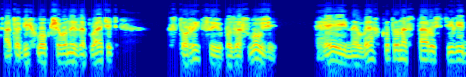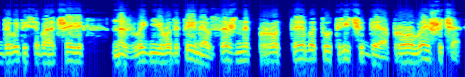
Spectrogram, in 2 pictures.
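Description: An aging nobleman, worried and pleading, voiced by a male reader. The voice is deep. The sound is thin and dry, like a phone line. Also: brisk, husky, dry recording. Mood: anxious. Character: old nobleman, anxious and grieving.

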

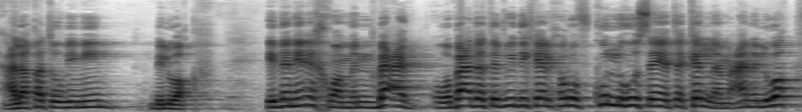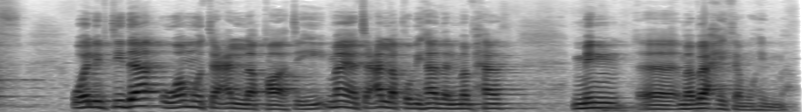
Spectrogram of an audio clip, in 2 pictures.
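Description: A man teaching a class on Quran recitation rules. He quizzes his students and chants verses slowly for them to repeat. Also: high-pitched.

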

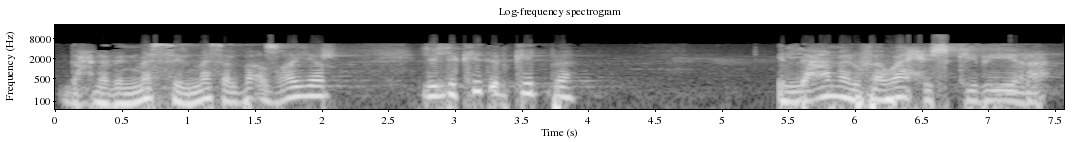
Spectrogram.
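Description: A man with an Egyptian Arabic accent giving a religious lesson as a sheikh, talking in a dramatic way that rises to loud, pleading emphasis. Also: lowish voice, lively intonation, moderate pace, pauses often, dull audio. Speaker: sheikh teaching theology. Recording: reverberant hall.

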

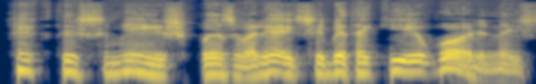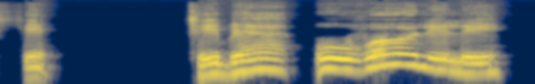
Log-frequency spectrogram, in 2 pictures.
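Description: Imperious noble housekeeper, loud and nasal, cold and stern, put on by a male reader with a gravelly edge. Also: mid-range voice, expressive, unhurried, voice pushed up. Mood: indignant. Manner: imperious, commanding.

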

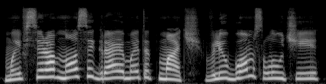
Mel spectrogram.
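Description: A woman voicing a bossy, theatrical young bride who speaks in loud, emphatic declarations in an audiobook. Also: high-pitched, sing-song, moderate pace, dry recording, studio quality. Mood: commanding.

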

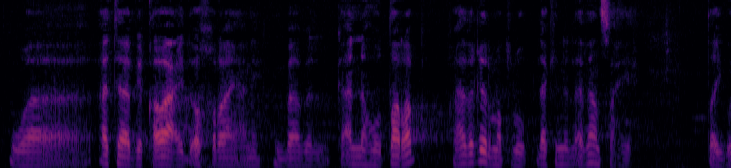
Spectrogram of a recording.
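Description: A man's voice: mid-range voice, creaky. A man, a sheikh explaining a religious law text to students in a lesson and often checking that they understand. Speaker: sheikh teaching a fiqh text. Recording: echoey hall, faint background noise.

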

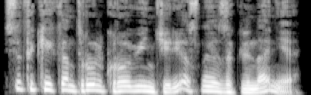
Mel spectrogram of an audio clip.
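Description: A man's voice: a little high, lively intonation, fast, mellow, husky, no echo, studio quality, pitched above the performer's own voice. Cocky mocking healer, as a man plays him. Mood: teasing. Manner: teasing, mock-polite. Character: cocky young male healer mage, mocking.

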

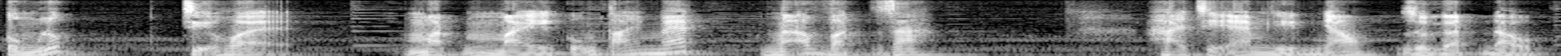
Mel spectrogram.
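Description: A man's voice: fairly low pitch, big pitch swings, slow pace, breathy edge. A man narrating a horror story in a dramatic storytelling manner. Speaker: audiobook narrator. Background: faint background music.

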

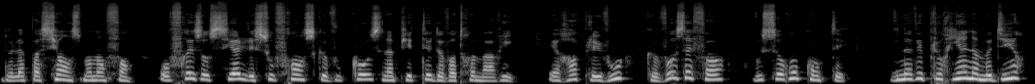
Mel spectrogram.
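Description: A solemn, fussy old abbé giving counsel from the confessional, measured and gently reproving, as a woman reader voices him. The reading sits close and dry, in a middle register. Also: mid-range voice, no echo, natural voice. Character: elderly male abbé, stern yet fussy confessor.

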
